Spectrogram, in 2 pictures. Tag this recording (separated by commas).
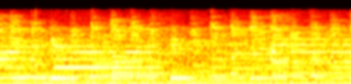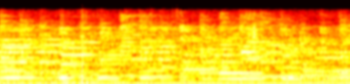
Music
